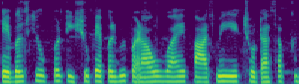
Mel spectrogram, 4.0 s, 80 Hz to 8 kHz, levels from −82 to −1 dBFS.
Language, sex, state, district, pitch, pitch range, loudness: Hindi, female, Uttar Pradesh, Varanasi, 180 Hz, 170-185 Hz, -15 LUFS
